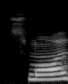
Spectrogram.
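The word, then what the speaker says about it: small: sound जो है A double L का ऑल करके साथ में आ रहा है स्मॉल स्टॉल टॉल वॉल फिर यहां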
